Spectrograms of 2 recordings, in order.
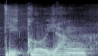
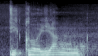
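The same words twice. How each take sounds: No difference in how they are said.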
